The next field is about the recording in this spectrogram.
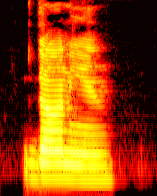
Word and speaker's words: Ghanaian: You said Guyana. I can't say it. – Ghanaian. – That's how you say it? – I believe so.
